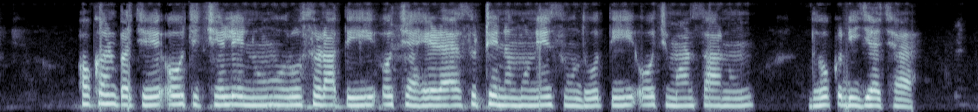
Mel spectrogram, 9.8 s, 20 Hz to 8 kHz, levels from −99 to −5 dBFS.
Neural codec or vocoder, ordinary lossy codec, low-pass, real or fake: vocoder, 22.05 kHz, 80 mel bands, WaveNeXt; AAC, 48 kbps; 7.2 kHz; fake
